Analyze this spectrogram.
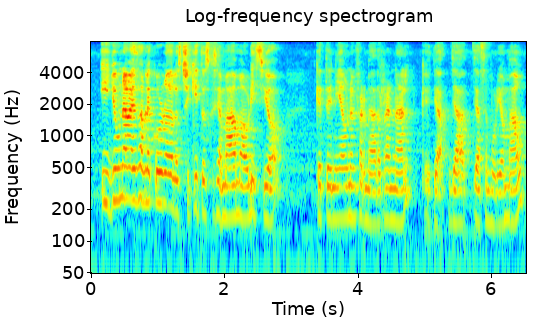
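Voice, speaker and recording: This woman's fairly quick delivery comes through with noticeable background noise around it. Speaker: podcast co-host. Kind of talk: casual chat.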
